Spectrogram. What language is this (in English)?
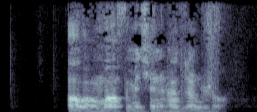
Chinese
